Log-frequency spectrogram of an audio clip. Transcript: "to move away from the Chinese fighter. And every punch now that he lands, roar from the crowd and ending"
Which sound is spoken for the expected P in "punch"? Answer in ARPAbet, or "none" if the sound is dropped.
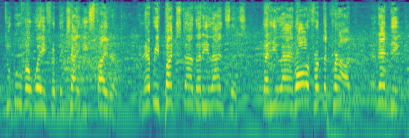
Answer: P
